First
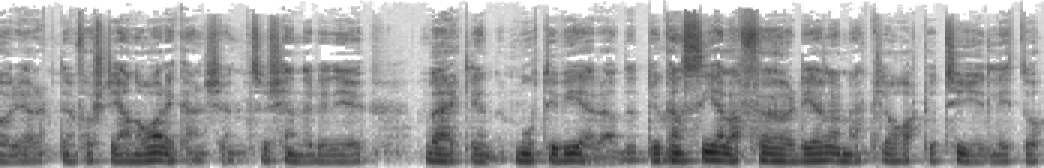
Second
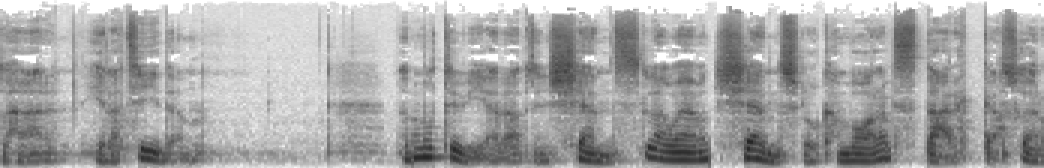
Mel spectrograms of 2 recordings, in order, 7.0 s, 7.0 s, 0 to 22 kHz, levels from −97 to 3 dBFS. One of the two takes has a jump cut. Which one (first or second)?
second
